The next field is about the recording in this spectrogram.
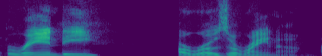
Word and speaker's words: Arozarena: Randy Arozarena.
